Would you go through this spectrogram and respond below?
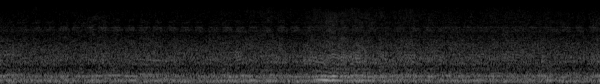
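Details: Bee swarm departing its hive, a steady dense hum of countless wings, broken just past three seconds by one bee flying close with a louder, slightly higher buzz.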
